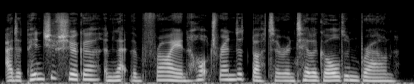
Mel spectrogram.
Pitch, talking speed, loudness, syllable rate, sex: 190 Hz, 245 wpm, -17 LUFS, 5.9 syllables/s, female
